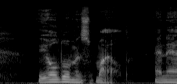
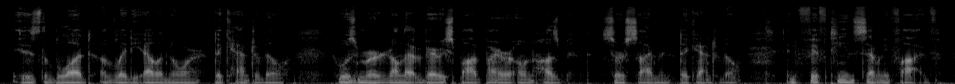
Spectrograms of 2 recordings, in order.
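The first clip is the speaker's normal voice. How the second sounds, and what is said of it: Low, mysterious voice. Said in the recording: “answered in the same low, mysterious voice”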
